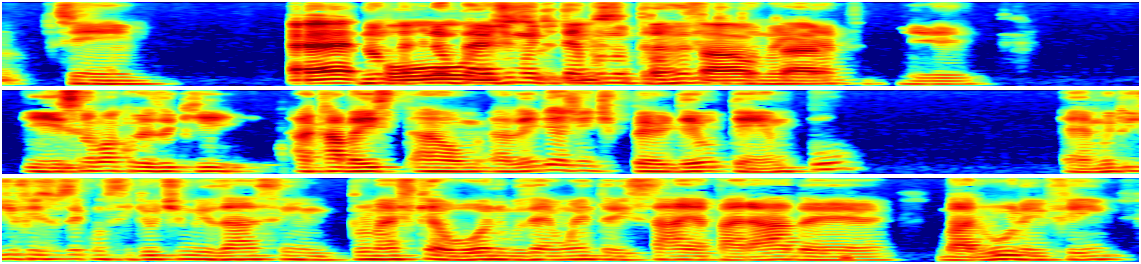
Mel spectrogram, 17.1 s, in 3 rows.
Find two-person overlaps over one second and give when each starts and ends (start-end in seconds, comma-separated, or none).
1.8-4.1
